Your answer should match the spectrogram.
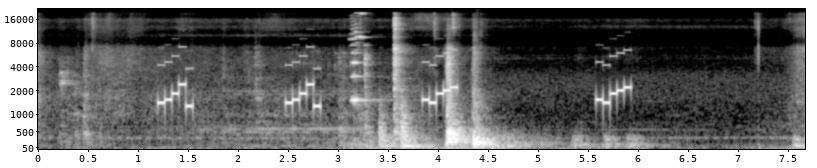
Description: Five-tone selective call (ZVEI), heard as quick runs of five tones, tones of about 70 ms, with the noise inside a lift. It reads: 45703 45703 54789 54789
